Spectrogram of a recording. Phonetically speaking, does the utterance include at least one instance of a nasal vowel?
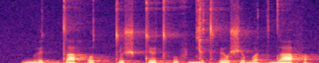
no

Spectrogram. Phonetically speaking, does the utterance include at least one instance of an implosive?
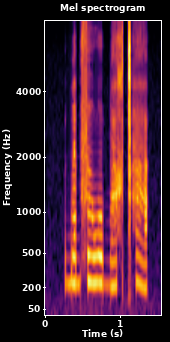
no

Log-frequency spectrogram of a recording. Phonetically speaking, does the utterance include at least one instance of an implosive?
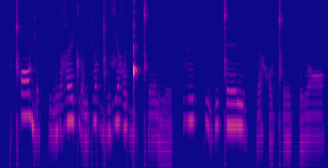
no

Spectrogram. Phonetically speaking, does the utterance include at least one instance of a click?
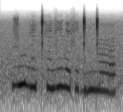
yes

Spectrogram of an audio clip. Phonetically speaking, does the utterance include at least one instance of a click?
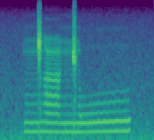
yes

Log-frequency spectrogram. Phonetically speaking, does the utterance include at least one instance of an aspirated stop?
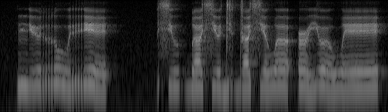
no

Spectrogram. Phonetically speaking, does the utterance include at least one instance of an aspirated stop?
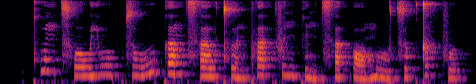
yes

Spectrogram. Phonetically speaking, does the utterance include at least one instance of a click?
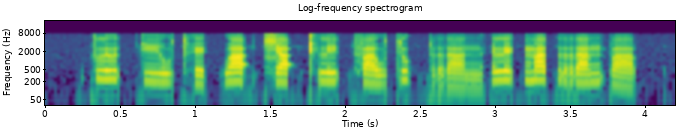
no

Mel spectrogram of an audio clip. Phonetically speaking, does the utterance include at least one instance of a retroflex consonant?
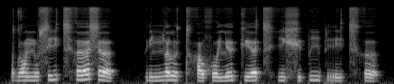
no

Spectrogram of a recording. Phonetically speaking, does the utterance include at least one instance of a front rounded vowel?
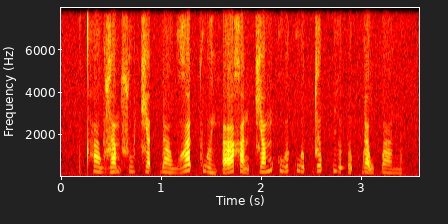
no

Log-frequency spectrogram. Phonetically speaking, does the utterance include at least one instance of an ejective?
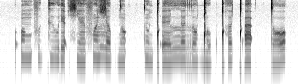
yes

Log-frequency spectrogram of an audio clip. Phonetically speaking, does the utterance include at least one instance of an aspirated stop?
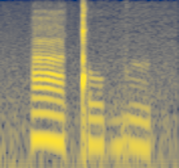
no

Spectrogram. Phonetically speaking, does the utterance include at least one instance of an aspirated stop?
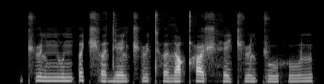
yes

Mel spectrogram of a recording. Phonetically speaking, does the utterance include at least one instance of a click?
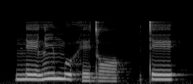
no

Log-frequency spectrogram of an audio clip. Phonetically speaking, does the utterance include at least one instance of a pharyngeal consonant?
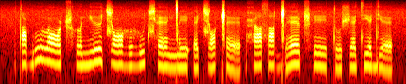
yes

